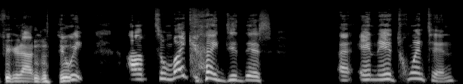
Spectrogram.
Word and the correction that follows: Antwentig: did I say that right? – Antwentig. It's the Old English Antwentig. For 21. Antwentig, yes.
